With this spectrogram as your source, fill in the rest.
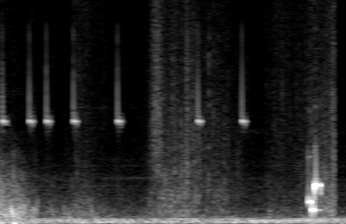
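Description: Soft menu clicks tick.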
